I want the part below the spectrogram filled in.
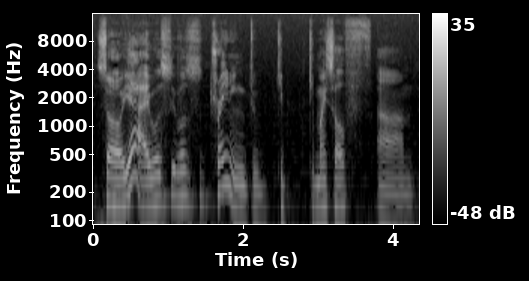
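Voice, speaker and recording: A male voice actor answering interview questions in a podcast studio, measured and thoughtful with pauses. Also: medium pitch, sing-song, a little mellow, dry recording. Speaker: voice actor and audiobook narrator. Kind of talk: conversational interview. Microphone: studio mic.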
